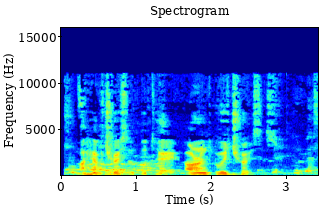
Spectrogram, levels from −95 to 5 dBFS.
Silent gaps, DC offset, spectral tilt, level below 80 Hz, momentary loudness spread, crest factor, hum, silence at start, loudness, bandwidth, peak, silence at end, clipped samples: none; under 0.1%; -5.5 dB/octave; -46 dBFS; 20 LU; 20 dB; none; 0.05 s; -21 LUFS; 11.5 kHz; -2 dBFS; 0 s; under 0.1%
